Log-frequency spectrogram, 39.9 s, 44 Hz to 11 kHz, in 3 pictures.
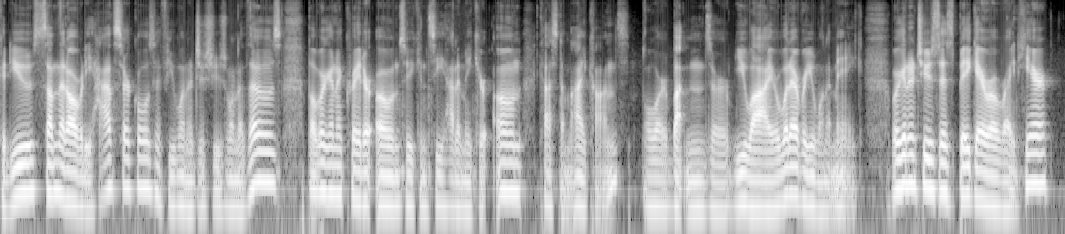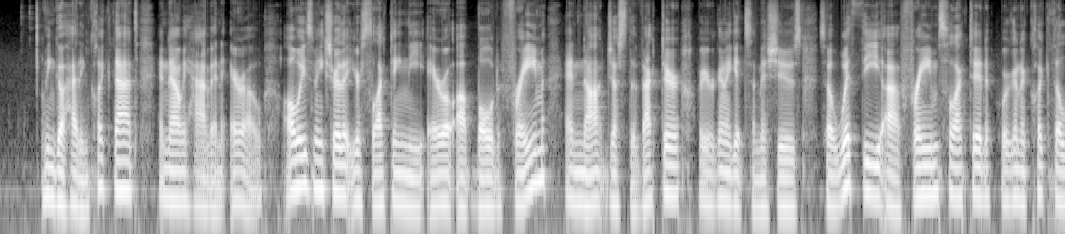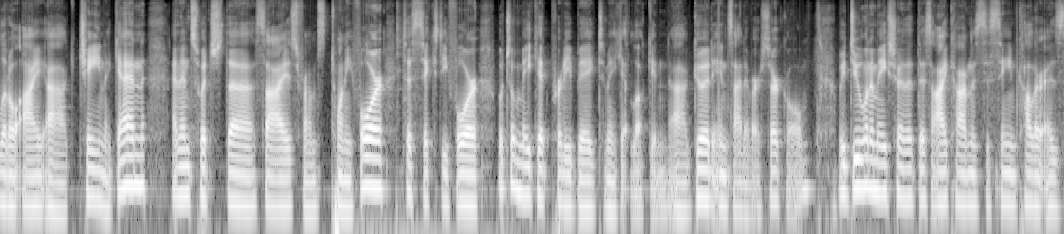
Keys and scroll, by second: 31.3 KP_4, 31.7 Return.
